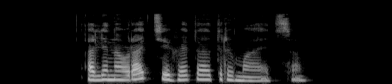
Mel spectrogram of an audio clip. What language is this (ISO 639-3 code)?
bel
